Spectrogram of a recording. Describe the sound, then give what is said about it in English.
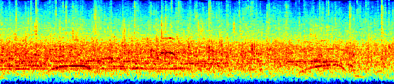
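Loud, sustained applause and a standing ovation from a large crowd at the Tony Awards for Robert De Niro's remark about Trump, a dense steady roar of clapping with scattered cheers and whoops rising above it throughout. “Oh, another raucous applause.”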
